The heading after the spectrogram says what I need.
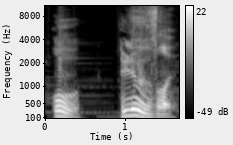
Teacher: And finally, in the word Louvre, we have the vowel OU, similar to the English U, but pronounced with the tongue moved backwards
